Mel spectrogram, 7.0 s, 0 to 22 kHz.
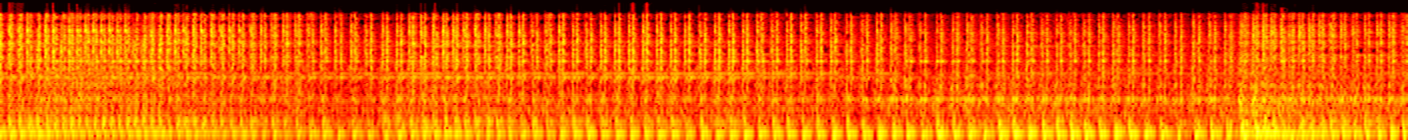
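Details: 2002 Honda 300EX single-cylinder quad at idle: a sharp, loud tick on every firing pulse, about three or four a second, louder on the right side of the engine than the left; source not found.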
